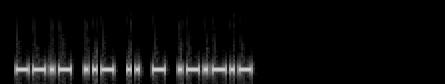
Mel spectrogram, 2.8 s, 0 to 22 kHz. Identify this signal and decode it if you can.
Morse code, heard as a keyed tone, about 46 wpm, 700 Hz. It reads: QUIT.
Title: Pangram Challenge v2 - 45wpm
